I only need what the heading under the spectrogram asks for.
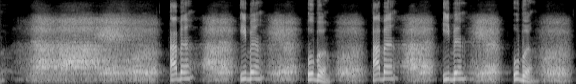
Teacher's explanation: با ساکن ہے اور با میں قلقلہ کریں گے، با حروف قلقلہ میں سے ہے۔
